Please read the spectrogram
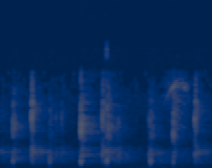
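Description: Faint, short taps and scrapes of chalk on a chalkboard as a word is written, about half a dozen small clicks over two seconds against near silence.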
